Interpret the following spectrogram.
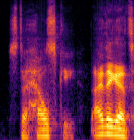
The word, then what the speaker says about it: Stahelski: franchise a success Stalin uh St stesy stes stahelski stahelski I think that's how you say it staheli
